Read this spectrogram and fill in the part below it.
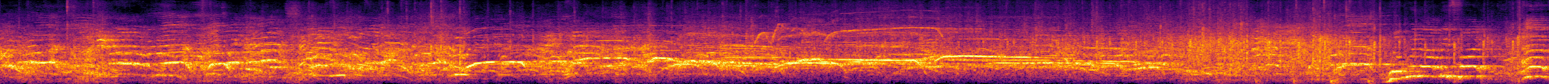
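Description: A large crowd shouts and cheers loudly.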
